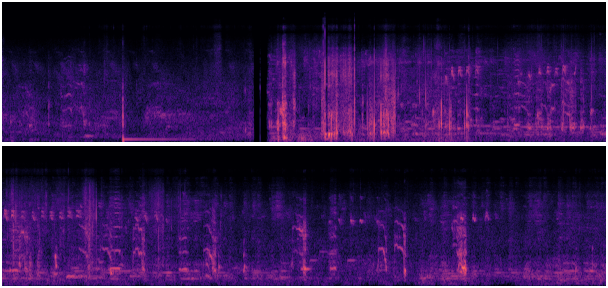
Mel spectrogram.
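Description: Domestic chickens clucking and calling. The calls start thick and busy about five seconds in, just after a brief drop to silence, and go on to the end; the first few seconds are quieter.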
